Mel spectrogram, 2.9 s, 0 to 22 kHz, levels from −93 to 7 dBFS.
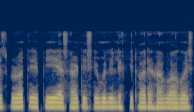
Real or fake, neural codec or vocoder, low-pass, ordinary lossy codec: real; none; none; none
